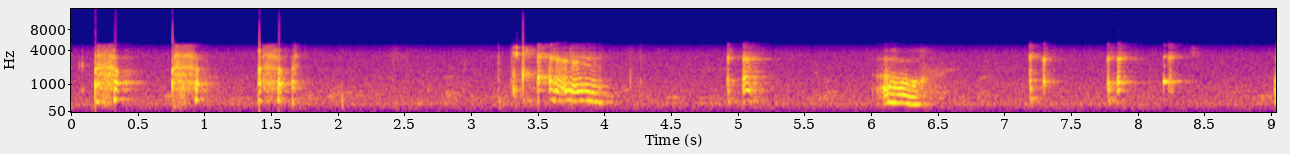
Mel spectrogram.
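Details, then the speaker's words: Young child giving voluntary fake coughs on request: several short, deliberate coughs mixed with playful voiced babbling. "foreign do you have a cough can you show me your cough you show me your cough"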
